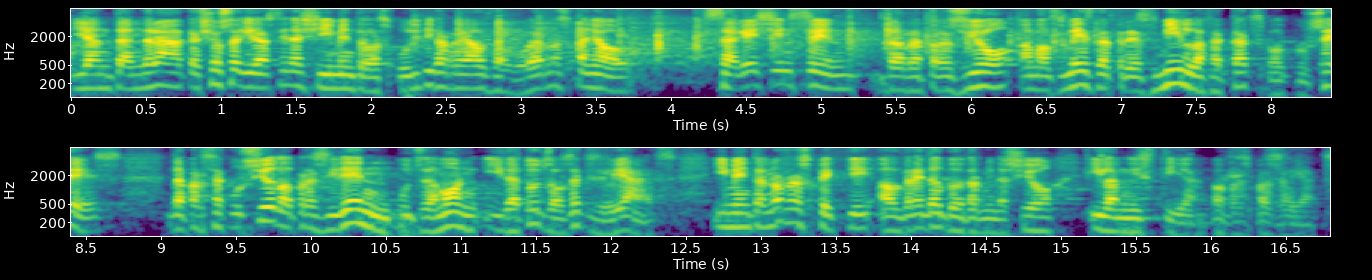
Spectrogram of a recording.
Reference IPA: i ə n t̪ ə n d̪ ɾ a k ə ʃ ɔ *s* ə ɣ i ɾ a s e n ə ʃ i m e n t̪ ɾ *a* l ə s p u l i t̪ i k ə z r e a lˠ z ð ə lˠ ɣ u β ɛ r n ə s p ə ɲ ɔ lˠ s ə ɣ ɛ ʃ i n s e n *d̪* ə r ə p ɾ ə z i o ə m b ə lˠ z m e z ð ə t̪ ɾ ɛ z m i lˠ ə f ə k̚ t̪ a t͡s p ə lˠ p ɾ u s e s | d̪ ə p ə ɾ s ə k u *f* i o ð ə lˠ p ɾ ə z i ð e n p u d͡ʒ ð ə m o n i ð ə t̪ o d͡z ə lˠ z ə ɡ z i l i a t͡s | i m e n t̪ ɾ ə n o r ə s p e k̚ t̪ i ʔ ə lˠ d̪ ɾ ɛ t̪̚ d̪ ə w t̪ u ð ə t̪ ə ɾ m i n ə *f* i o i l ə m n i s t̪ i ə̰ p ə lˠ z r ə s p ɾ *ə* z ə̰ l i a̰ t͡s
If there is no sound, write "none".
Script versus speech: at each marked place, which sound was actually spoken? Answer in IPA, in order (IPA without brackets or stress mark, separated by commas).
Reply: s, ə, d̪, s, s, ə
